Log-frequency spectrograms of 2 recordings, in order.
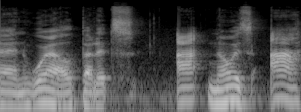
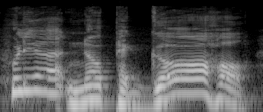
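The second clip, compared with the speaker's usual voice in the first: "Julia no pegó" slow, the words run together; slow linked practice reading; slow joined-up Spanish; 5 semitones higher, 3 dB louder, slower than usual. Shown as a demonstration. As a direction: link "Julia no pegó" slowly, no gaps between words. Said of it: "these had to be joined up".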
